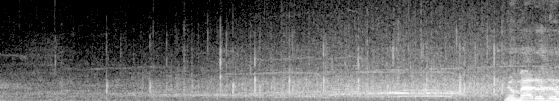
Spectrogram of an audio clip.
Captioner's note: applause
